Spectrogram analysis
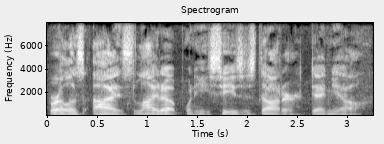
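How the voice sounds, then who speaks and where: A man's voice: sits low, fairly even intonation, normal speed, background noise. A man narrating a scripted audio drama, reading scene descriptions as the narrator.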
